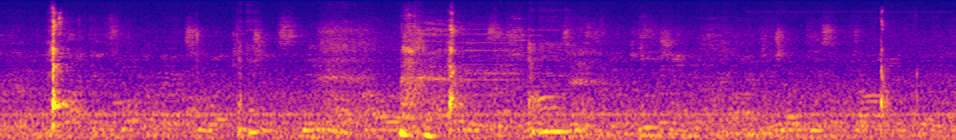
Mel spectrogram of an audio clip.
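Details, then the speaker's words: Girl with hiccups right after a big meal and a burp: short, abrupt catching sounds recur irregularly over soft talk and faint music. "tired meline is a queen of hiccups oh poor girl"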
